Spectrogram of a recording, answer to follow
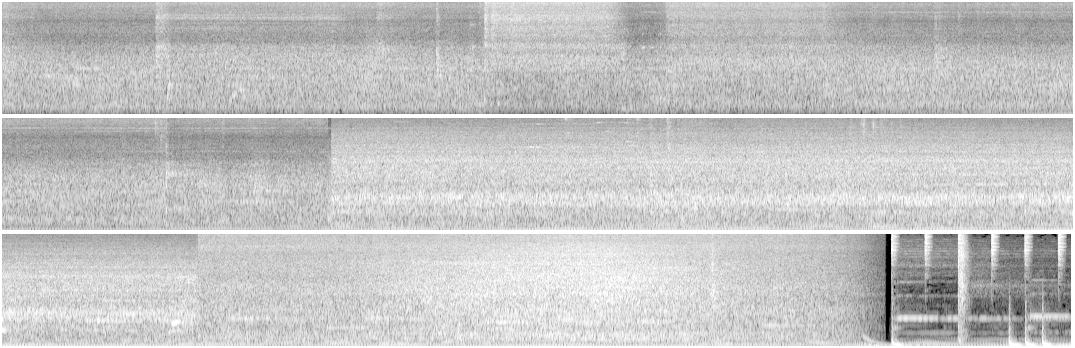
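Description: Truck assembly plant machinery: a steady mechanical din. About halfway through, the sound turns suddenly louder, with a steady low rumble from a pickup running on a roller test stand. The rumble swells for a few seconds near the end.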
